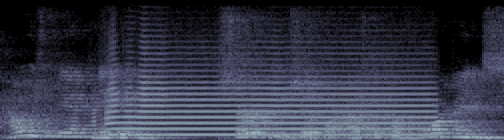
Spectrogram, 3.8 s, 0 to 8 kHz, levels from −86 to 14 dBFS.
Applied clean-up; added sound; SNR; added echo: none; Trumpet; -2 dB; reverberation time 1.1 s.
